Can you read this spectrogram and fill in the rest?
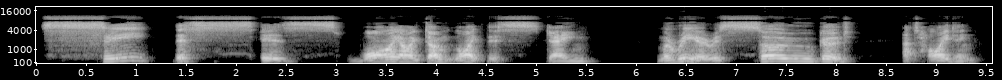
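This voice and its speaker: A fussy talking snake with a high, whiny voice that swoops all over the place, as a man puts him on. His delivery is slow and drawn out, and the voice sounds husky and a little dull. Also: very animated, darkish tone, full character voice. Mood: pleading. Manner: whiny, pleading, hissing.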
